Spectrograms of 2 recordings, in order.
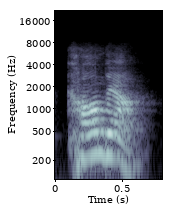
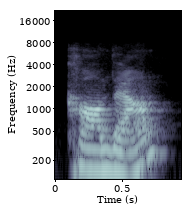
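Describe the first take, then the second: First: It is said loudly, with crisp enunciation. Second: It is said quietly, without extra force.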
